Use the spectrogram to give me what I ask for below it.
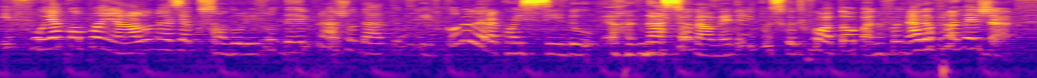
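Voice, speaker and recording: A woman from Northeast Brazil speaks with a northeastern Brazilian accent, talking freely as a podcast guest. Her voice sits a little high and she laughs often, repeating words as she goes. She is heard from a step back from the mic, with clear music playing behind her. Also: rapid-fire, few pauses, fairly bright tone, far from the mic. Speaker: guest, writing company founder. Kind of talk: casual podcast interview.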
